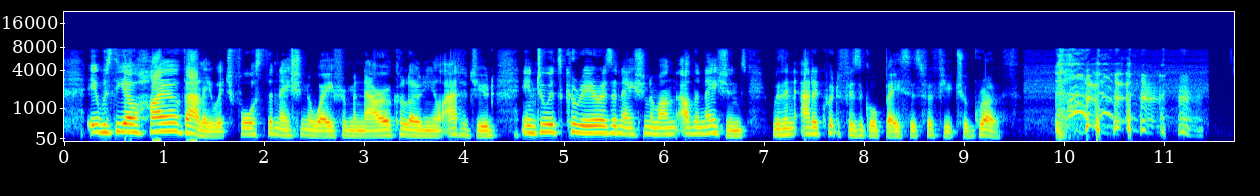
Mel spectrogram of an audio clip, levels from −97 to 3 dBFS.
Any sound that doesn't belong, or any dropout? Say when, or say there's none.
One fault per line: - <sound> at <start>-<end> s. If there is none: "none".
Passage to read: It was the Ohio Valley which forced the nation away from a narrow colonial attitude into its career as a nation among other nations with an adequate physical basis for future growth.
- cough at 9.9-11.4 s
